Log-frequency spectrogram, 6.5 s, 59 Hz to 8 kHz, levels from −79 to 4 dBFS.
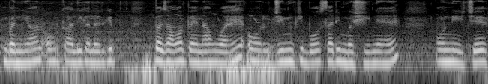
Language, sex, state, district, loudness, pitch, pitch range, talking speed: Hindi, female, Rajasthan, Jaipur, -17 LUFS, 210 Hz, 200-215 Hz, 175 wpm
